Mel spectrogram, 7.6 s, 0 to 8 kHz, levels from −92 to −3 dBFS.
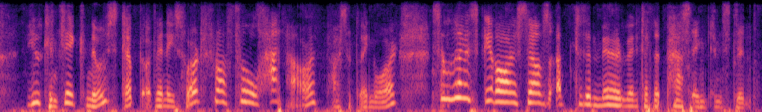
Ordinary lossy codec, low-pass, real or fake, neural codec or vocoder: Opus, 16 kbps; 7.2 kHz; fake; codec, 24 kHz, 1.5 kbps, HILCodec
